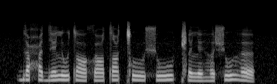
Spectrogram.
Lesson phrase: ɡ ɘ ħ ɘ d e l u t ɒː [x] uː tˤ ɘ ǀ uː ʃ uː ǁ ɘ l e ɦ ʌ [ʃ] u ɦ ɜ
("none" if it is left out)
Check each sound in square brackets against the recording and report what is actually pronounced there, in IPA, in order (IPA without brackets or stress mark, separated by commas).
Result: x, ʃ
